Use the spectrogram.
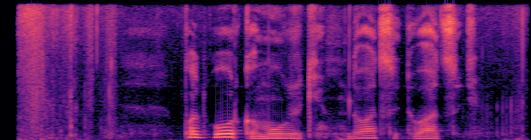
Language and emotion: Russian, sad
